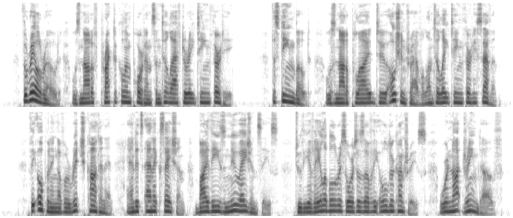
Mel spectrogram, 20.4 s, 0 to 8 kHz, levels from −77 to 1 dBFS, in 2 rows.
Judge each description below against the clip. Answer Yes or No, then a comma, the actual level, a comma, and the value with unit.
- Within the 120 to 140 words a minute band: Yes, slow, 135 wpm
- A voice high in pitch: No, low, 135 Hz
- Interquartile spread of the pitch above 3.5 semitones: No, average, 3.1 semitones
